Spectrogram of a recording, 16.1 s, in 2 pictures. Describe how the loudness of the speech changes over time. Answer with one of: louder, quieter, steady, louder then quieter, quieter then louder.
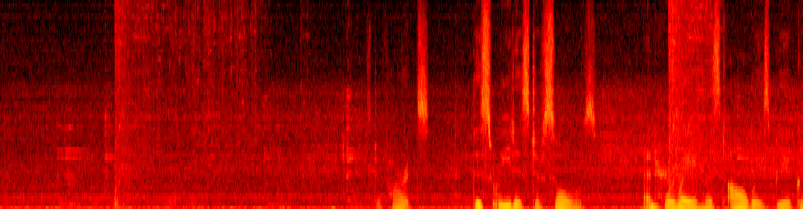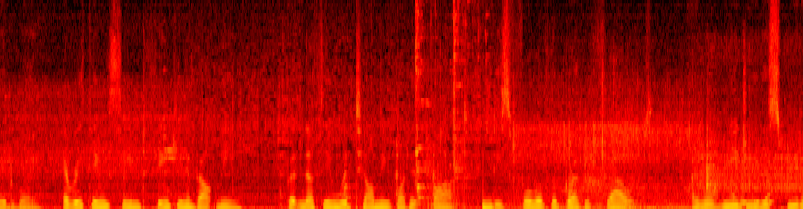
steady.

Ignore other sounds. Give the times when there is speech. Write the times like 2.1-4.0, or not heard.
3.8-16.0.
